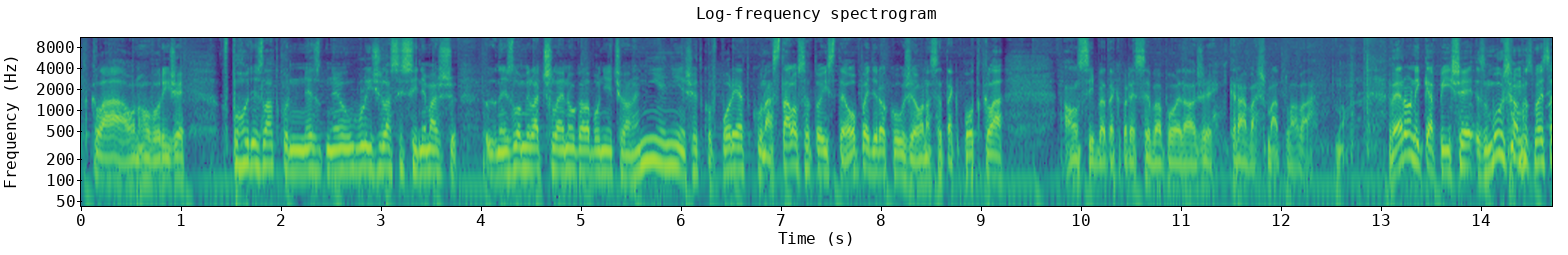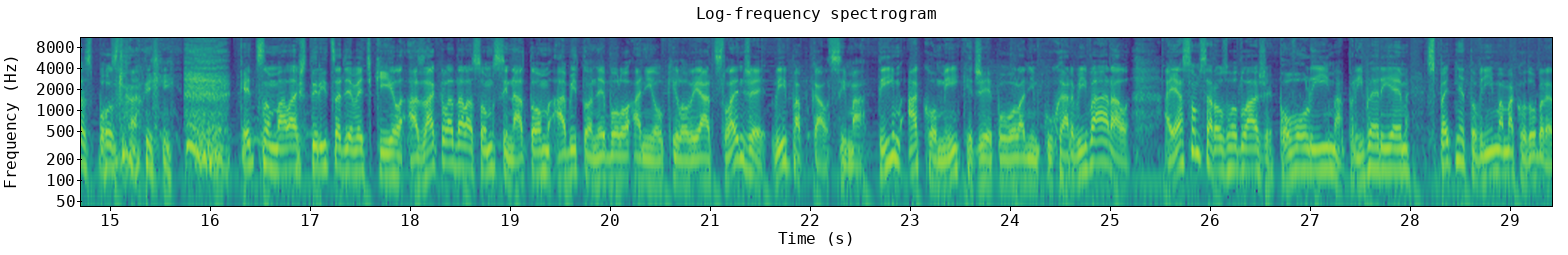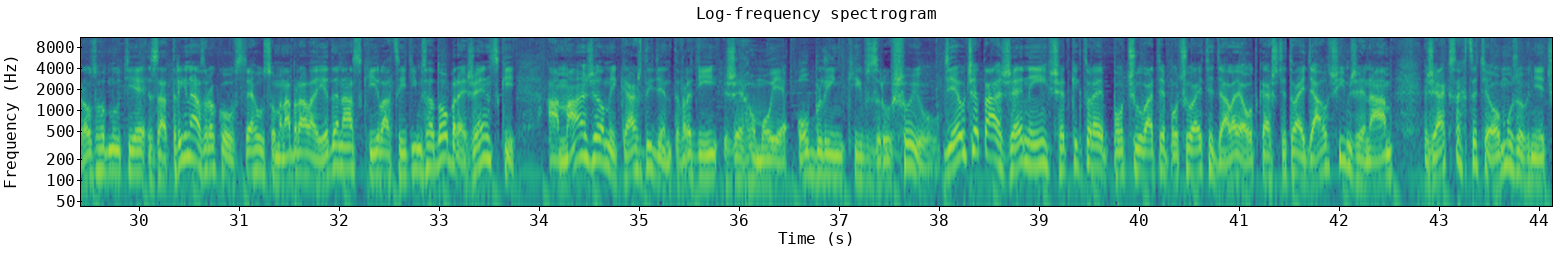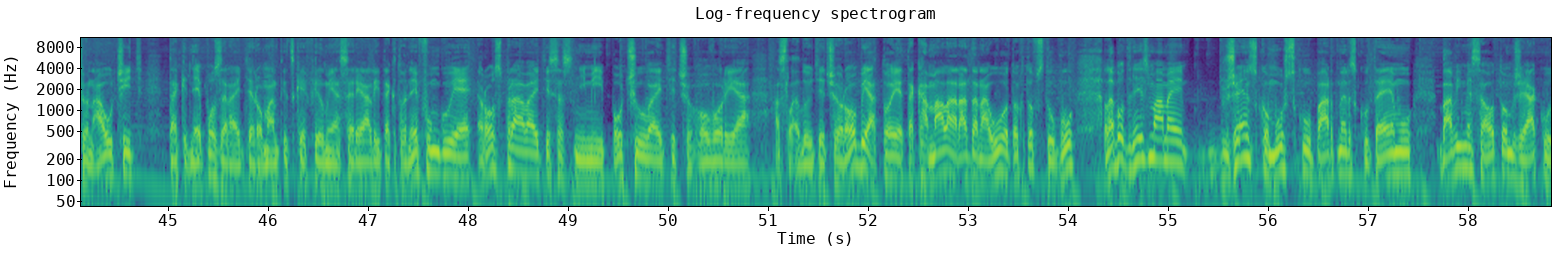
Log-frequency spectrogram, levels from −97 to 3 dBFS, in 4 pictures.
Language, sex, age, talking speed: Slovak, male, 40-59, 190 wpm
